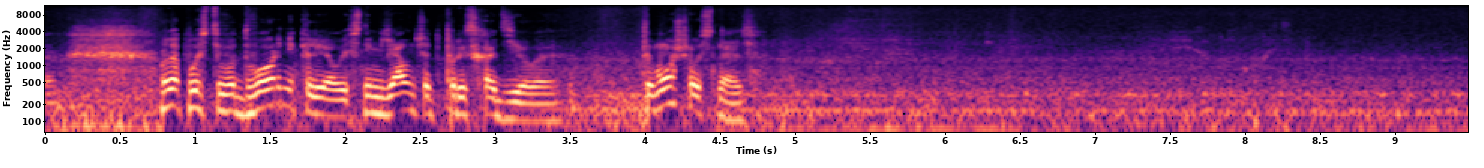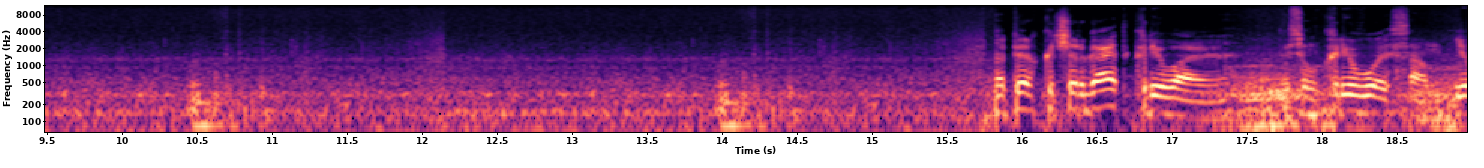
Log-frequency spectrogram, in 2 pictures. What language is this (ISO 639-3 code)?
rus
